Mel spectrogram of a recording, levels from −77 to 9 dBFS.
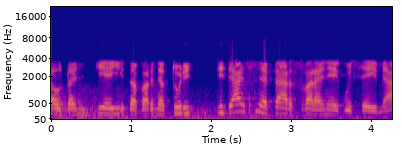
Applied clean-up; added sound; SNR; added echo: none; Thunder; 18 dB; none.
